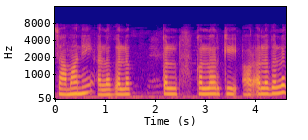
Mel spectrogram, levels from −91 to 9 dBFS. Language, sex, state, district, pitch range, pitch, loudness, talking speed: Hindi, female, Goa, North and South Goa, 205-225 Hz, 220 Hz, -14 LUFS, 80 wpm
